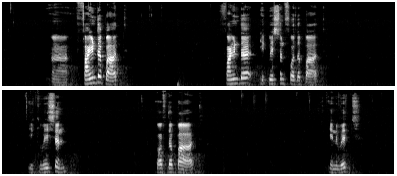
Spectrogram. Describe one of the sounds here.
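A man speaks calmly and slowly through a microphone, in short phrases with pauses.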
